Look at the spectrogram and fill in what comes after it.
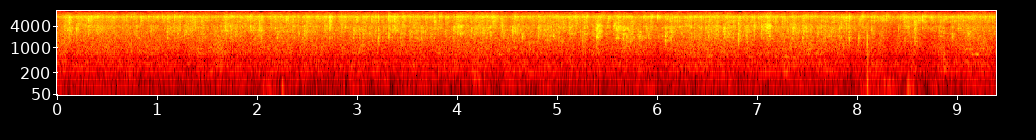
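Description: Steady rain falling, with many small drop hits and a couple of sharper knocks, one midway and one near the end.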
